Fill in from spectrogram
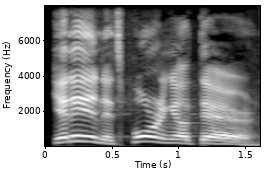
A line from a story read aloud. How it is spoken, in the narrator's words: Larry shouted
